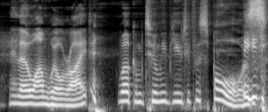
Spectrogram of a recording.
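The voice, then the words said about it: Put-on British accent. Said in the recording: “They give him a British accent. ... He's definitely not British.”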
